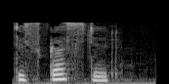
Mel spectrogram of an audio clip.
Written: disgusted

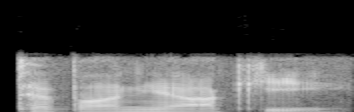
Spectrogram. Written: teppanyaki

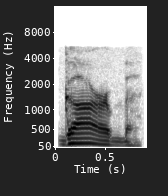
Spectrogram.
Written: garb

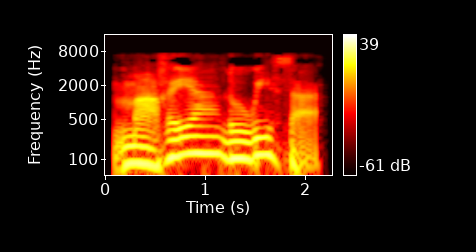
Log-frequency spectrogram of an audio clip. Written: Maria Luisa

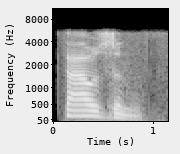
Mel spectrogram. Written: thousandth

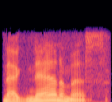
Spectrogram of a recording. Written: magnanimous

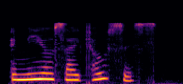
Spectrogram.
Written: emiocytotic

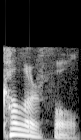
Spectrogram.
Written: colorful

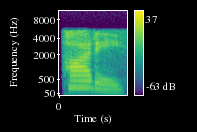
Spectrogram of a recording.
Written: haughty

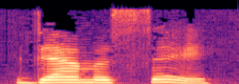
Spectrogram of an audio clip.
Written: damasse

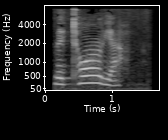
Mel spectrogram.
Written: Littoria

